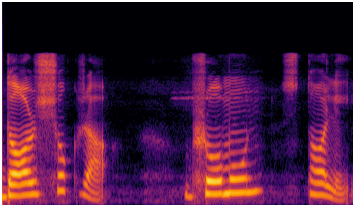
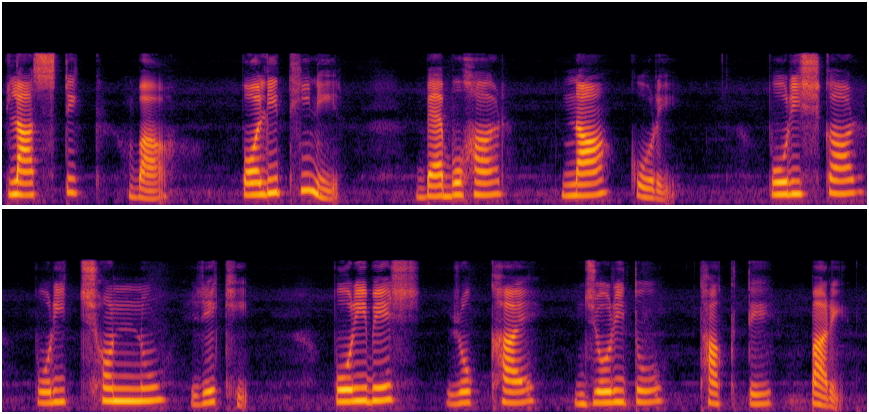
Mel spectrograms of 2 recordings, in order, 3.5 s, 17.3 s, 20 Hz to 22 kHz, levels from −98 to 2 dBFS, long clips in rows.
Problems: none marked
